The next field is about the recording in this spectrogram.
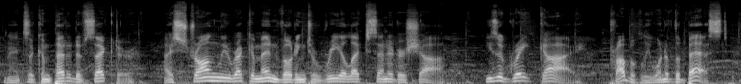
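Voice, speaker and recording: Man playing a glib, animated political salesman. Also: close to an everyday voice. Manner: persuasive, glib sales pitch. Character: middle-aged human political operative, smooth, glib, eager salesman of a senator. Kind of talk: audio drama acting.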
